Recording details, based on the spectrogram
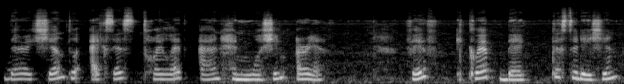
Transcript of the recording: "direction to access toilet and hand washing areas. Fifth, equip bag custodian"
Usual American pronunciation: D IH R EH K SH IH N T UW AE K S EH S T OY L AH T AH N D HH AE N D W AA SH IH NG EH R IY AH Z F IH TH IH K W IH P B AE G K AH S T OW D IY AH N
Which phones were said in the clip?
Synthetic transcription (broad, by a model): D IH R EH K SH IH N T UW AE K S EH S T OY L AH T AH N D HH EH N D W AA SH IH NG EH R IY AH F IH F IH K W IH P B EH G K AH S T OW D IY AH N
